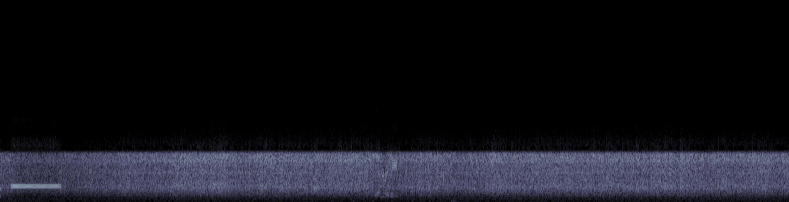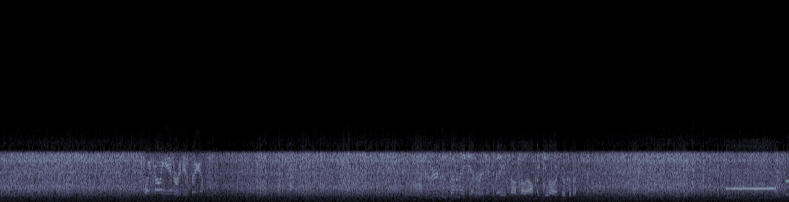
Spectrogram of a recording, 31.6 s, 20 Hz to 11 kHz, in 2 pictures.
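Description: Single-sideband shortwave receiver hiss on the North Atlantic HF air-traffic channel (3476 kHz USB). It opens with a pair of steady tones sounding together for about a second, the end of a SELCAL selective-calling signal sent to an aircraft. Faint, garbled voice transmissions rise out of the static about two-thirds of the way through and again a little later.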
